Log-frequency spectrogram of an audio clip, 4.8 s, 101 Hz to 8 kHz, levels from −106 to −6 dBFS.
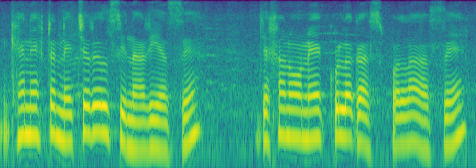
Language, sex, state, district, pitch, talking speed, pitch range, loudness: Bengali, female, Assam, Hailakandi, 215 Hz, 115 wpm, 195-240 Hz, -15 LUFS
